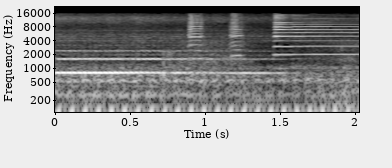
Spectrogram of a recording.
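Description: A motorcycle engine idling with a fast, even pulse, overlaid by steady electronic tones from the handlebar-mounted phone. The tones change to a different, higher set about one and a half seconds in, with two short clicks just before.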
